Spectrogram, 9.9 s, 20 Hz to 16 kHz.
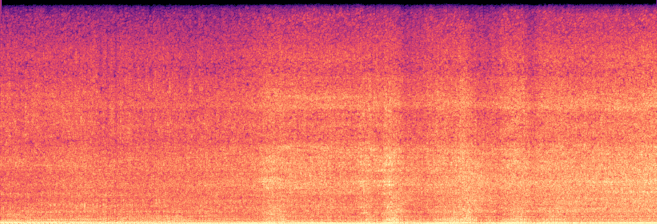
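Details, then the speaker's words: New Ford 351 Cleveland V8 in an XD ute on first start, carb primed, in park: a smooth, even drone held at 2000–2500 rpm for cam break-in while oil pressure is watched, with no knocks or misses. Running clean. "Okay, get the revs up. The breaker came in, you've got to get the revs straight up to 2000, guys. Don't let it slouch around. Straight up. Keep it between two. Listen to it, guys. Sounds sweet."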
